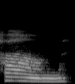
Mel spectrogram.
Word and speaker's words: ham: And the Vishuddha chakra, the throat chakra, the bija mantra is ham, H-A-M.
